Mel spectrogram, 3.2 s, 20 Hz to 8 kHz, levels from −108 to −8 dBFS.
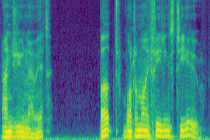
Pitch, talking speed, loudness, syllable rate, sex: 105 Hz, 210 wpm, -15 LUFS, 5.4 syllables/s, male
